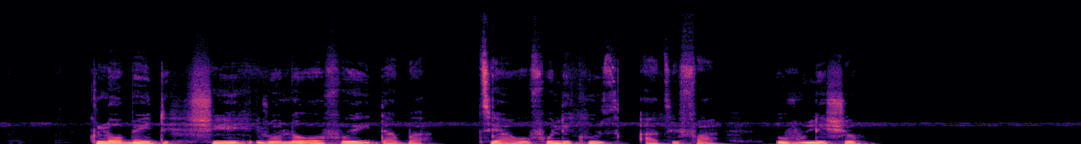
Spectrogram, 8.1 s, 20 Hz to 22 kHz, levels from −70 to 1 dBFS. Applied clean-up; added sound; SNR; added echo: none; none; none; none.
